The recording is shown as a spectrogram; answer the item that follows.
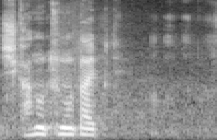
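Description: A man's voice speaking briefly for about the first second, then quiet room tone.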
